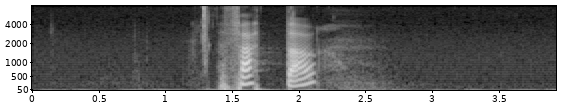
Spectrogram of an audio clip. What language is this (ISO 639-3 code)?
swe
